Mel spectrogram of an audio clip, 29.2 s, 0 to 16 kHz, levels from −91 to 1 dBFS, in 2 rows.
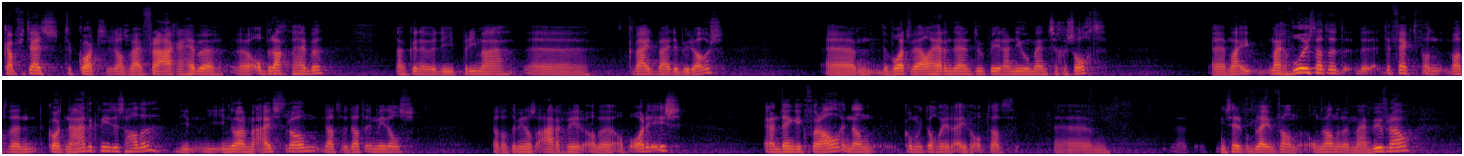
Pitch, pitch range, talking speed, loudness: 130 Hz, 115-140 Hz, 185 wpm, -39 LUFS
